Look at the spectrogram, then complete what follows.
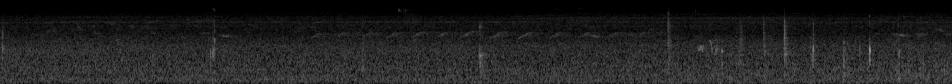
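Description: Quiet outdoor ambience with a steady faint hiss. A small bird gives a quick run of short, high, rising chirps in the middle, and near the end a Shiba Inu's claws click and tick on wooden deck boards as it gets up and walks.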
